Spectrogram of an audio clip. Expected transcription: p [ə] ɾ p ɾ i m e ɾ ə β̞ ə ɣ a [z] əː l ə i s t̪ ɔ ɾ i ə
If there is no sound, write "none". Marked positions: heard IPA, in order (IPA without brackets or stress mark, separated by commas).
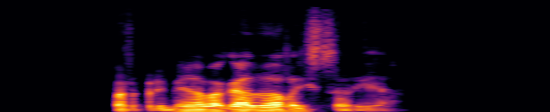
ə, ð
